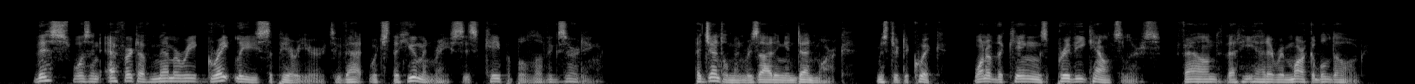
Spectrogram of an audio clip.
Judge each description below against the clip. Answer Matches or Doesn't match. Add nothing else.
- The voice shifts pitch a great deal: Doesn't match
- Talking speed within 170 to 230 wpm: Doesn't match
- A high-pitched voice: Doesn't match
